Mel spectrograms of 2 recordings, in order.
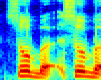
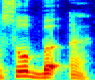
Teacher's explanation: di samping huruf Qalqalah itu ada lima salah satunya huruf ba apabila dia sukun maka dipantulkan huruf ba dipantulkan bacanya sub sub nah mantul seperti itu sub nah ini qqalah sugro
